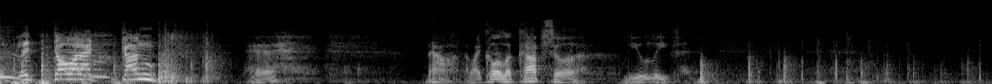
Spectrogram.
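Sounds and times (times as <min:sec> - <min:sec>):
hurried footsteps clattering down a stairway: 0:00.0 - 0:02.3, 0:06.8 - 0:09.9
speech: 0:00.2 - 0:01.9, 0:02.6 - 0:03.0, 0:04.3 - 0:07.6.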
